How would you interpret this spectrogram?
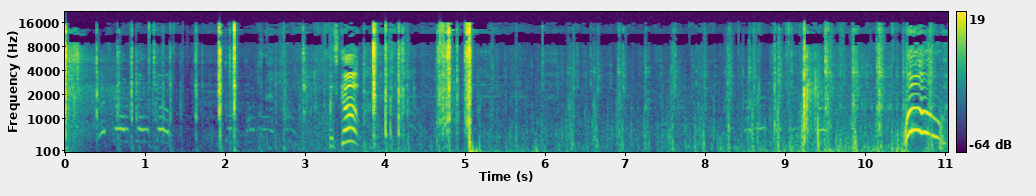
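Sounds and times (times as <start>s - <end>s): camera jostling: 0.6s - 5.4s
running footsteps through dry grass: 1.3s - 11.0s.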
